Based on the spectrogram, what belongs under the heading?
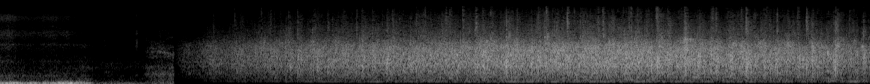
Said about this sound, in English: It's not often I get a standing ovation before I've said anything.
